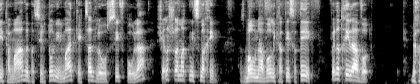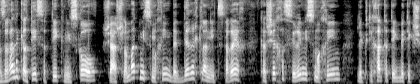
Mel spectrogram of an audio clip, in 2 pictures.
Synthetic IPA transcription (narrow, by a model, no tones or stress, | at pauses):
etamavebasiʁto̞nːilmad̪kejt͡sadleosifpeula | ʃelaʃlamatmismaχim | azbounaːvo̞ʁle̞kaʁtisatik | venatχilaaːvo̞d̥ | be̞χazaʁale̞kaʁtisatiknizko̞ʁʃeaʃlamatmismaχimbe̞de̞ʁe̞χklalnit͡staʁe̞χ | kaːʃe̞ʁχasiʁimːismaχim | le̞ptiχatatik̚be̞tikʃ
